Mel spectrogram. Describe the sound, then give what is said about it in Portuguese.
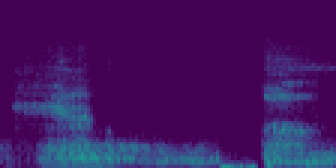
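A person yawns, a drawn-out voiced groan that trails off into a breathy exhale, followed by a short catch of breath and another brief vocal sound. “Não, é que eu bocejei, desculpa aí.”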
